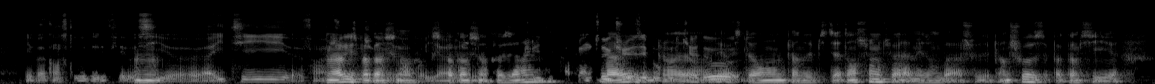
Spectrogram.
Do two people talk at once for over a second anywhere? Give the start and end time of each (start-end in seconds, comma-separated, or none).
3.3-4.8, 6.0-7.4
